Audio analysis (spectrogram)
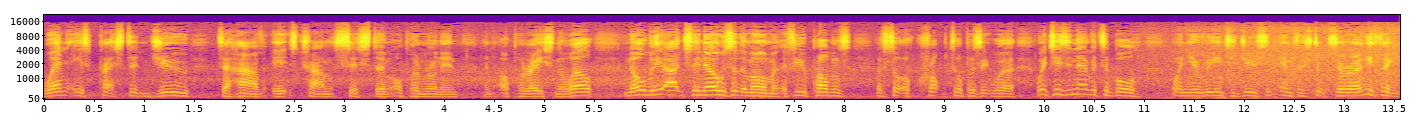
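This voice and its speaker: A man talks at a fairly quick pace with ordinary pitch variation. The sound is dry with no echo, over light background noise. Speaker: railway vlogger. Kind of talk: informative vlog commentary. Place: street. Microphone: lapel.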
